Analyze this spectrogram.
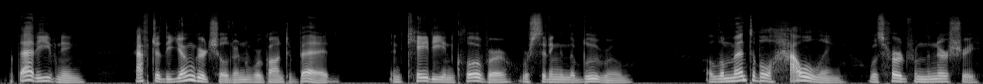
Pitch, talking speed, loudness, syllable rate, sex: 125 Hz, 175 wpm, -22 LUFS, 5.8 syllables/s, male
